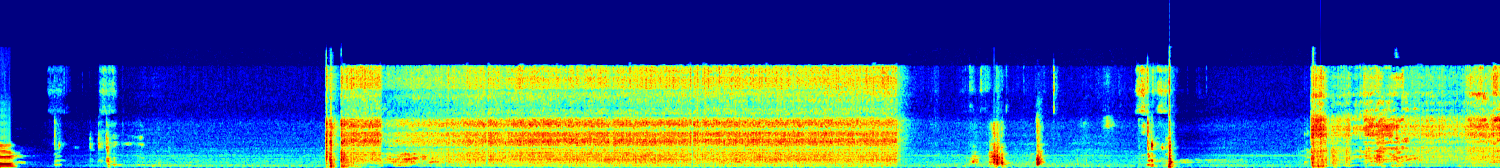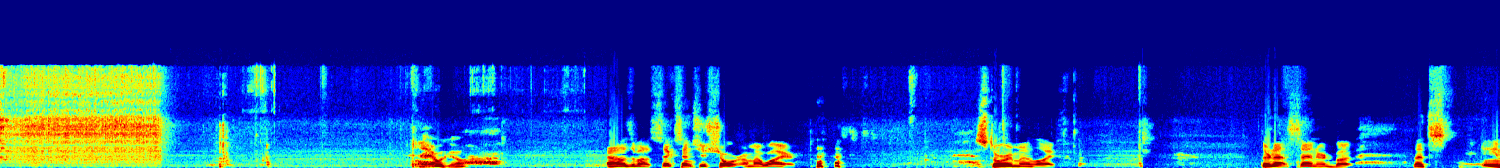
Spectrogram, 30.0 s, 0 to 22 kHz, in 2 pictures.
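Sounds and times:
welder arc crackling: 3.2 - 11.8, 13.0 - 17.8.

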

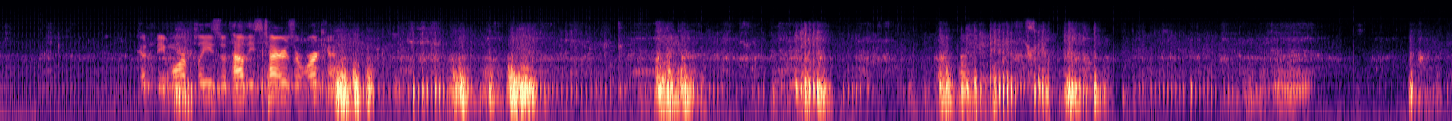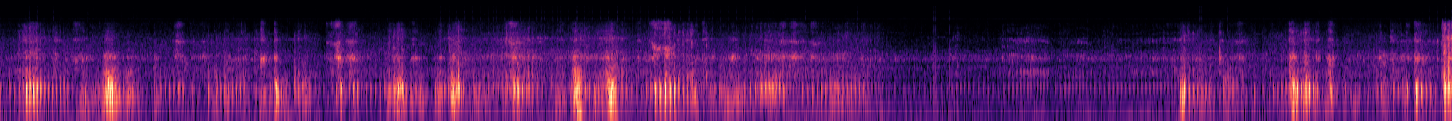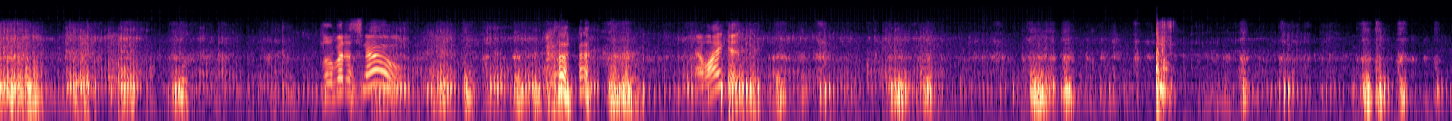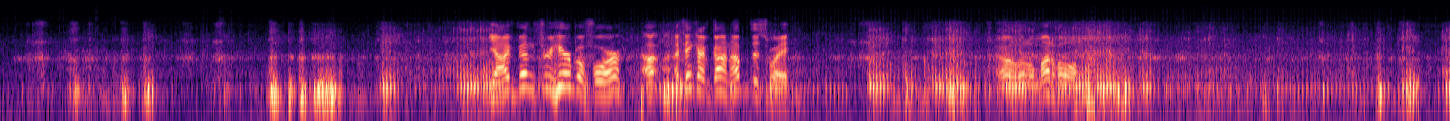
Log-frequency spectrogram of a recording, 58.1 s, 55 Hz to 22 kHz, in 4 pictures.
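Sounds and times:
motorbike engine throttle bursts: 27.3 - 58.0.

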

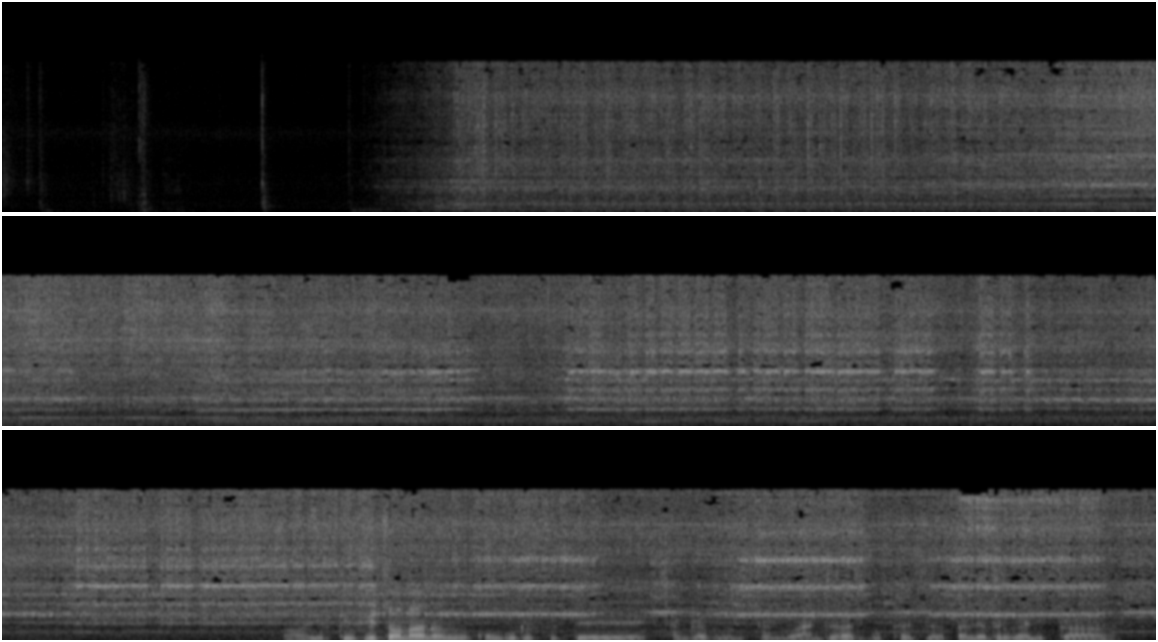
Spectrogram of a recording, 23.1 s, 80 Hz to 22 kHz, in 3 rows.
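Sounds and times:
bandsaw humming: 2.6 - 23.0
saw cutting wood hiss: 6.8 - 23.0.

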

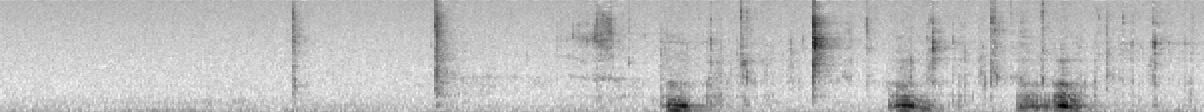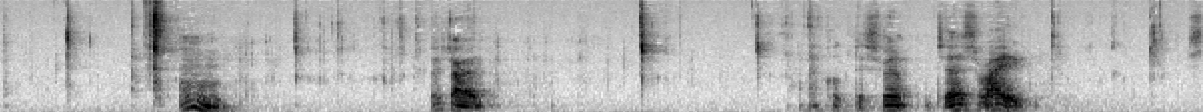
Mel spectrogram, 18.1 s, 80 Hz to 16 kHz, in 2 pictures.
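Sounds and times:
person humming mm: 5.0 - 5.4, 6.7 - 7.0, 10.4 - 10.8
wet mouth clicks and lip smacks: 5.4 - 10.4, 13.4 - 15.1, 16.9 - 18.0.

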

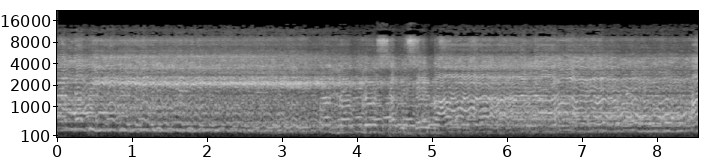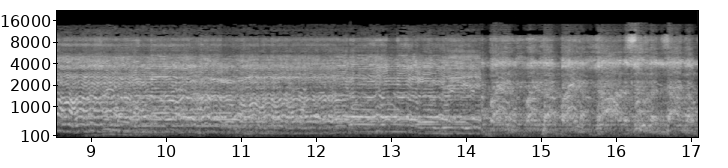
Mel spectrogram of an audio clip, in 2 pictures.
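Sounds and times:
man singing into a microphone: 0.0 - 14.3.

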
